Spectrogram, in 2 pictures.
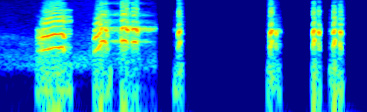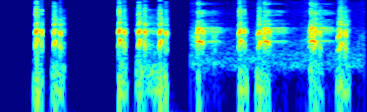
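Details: Lure call of a white-breasted waterhen for bird trapping: two loud, rough squawks, then short clipped croaks given singly and in pairs, speeding into a steady, hurried series.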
